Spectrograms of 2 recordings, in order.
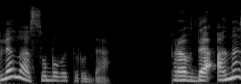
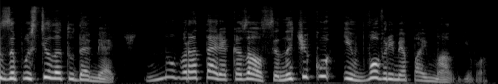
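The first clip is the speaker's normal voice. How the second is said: ordinary delivery, nothing marked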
